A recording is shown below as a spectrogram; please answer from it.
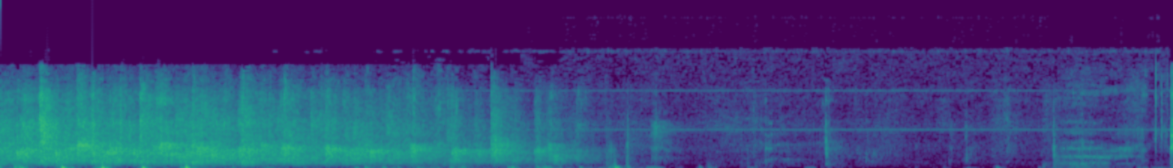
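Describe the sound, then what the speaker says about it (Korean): A congregation at a spring revival service in a church applauds in a brief burst of clapping that tapers off into scattered claps and quiet, with sparse rhythmic knocks at the start. "하나님께 박수로 영광 올려드리며 맞이합니다."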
